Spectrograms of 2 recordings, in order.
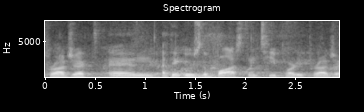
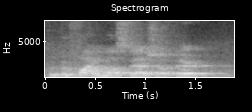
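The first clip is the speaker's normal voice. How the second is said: lightly put-on announcer voice, pitched up; Tom Stingleby; 4 semitones higher than usual. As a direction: slip into your mock anchor voice. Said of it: "my Tom Stingleby voice".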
